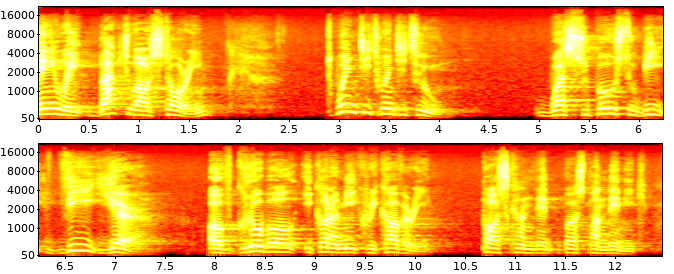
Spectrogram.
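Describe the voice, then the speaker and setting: In a strong French accent, a man with a fairly high pitch talks at a fairly slow pace, with very wide pitch swings and long, frequent pauses. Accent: thick French. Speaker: economist and geopolitical strategist. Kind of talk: conference presentation. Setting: conference stage with audience.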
